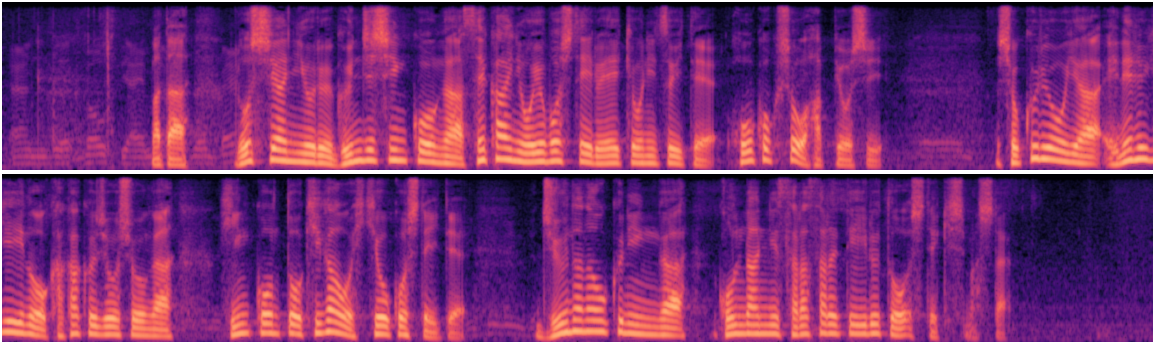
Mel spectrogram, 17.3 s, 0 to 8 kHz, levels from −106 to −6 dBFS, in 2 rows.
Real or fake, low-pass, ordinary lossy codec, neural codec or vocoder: real; 7.2 kHz; none; none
